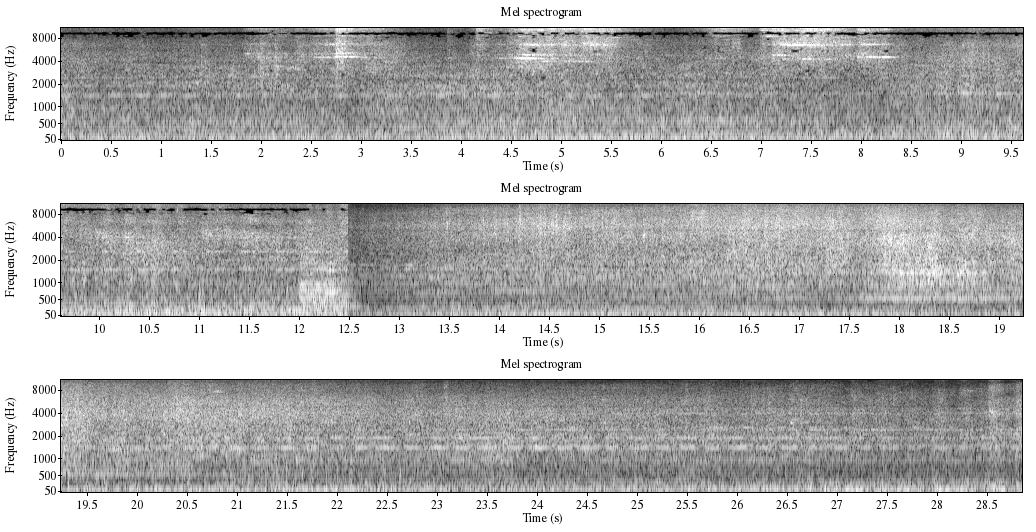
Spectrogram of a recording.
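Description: Freight train rolling past close by, with a steady rumble and clatter of car wheels on the rails. About twelve seconds in, the sound cuts abruptly to a second spot, where a diesel locomotive and more freight cars roll by.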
